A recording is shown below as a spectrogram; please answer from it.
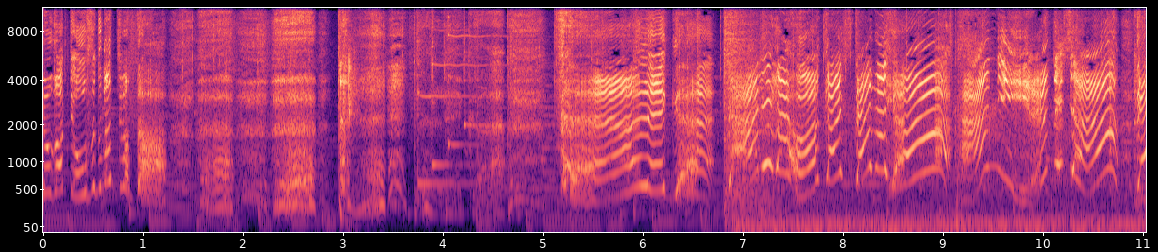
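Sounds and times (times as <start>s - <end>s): quiet background music: 0.0s - 11.0s
woman gasping in distress: 1.2s - 5.2s.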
